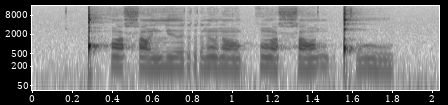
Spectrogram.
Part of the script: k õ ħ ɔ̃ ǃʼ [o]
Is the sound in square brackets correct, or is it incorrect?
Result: incorrect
